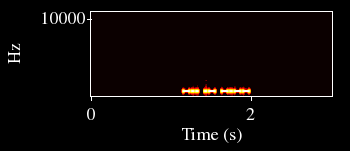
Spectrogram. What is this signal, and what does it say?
Morse code, heard as a keyed tone, about 46 wpm, 700 Hz. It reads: DAY
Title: Top 100 Words 45wpm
